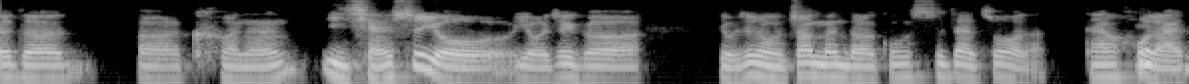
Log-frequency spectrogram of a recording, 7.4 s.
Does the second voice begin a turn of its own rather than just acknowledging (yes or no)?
no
